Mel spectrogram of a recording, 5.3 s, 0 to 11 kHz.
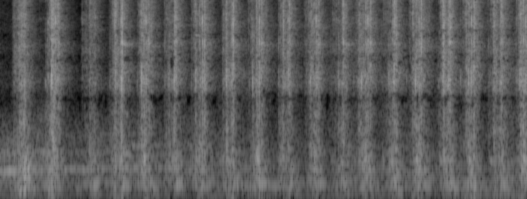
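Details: Brother 260 punch card knitting machine card reader after cleaning and lubrication: crisp, light clacks about four a second, fairly even and not harsh, quieter than before; steps cleanly and runs as it should.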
